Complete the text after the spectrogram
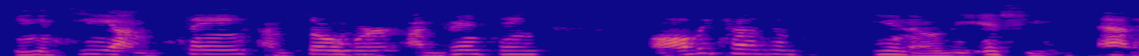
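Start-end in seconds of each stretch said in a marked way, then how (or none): none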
